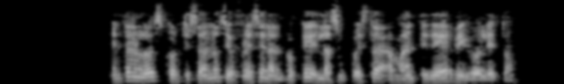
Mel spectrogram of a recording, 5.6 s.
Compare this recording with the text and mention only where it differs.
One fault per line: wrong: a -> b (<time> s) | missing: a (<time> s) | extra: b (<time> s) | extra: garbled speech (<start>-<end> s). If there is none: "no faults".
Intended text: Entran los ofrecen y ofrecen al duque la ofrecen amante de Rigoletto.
wrong: ofrecen -> cortesanos (1.6 s)
wrong: ofrecen -> supuesta (3.3 s)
